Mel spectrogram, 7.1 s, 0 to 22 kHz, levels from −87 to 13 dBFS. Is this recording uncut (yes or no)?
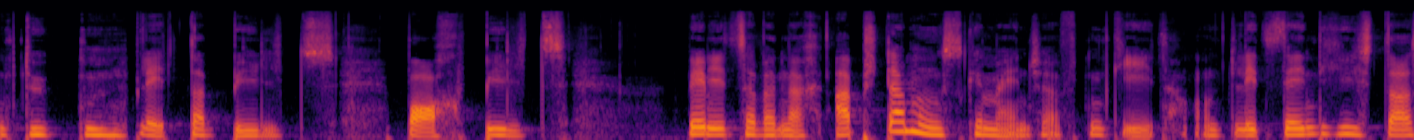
no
